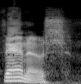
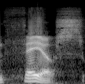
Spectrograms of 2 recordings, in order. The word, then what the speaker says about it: Thanos: repeatedly has his name mispronounced by the heroes of the film. Brown says they constantly drop the N, calling the villain Theos, or Theos, again, from the Greek, literally calling him God.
